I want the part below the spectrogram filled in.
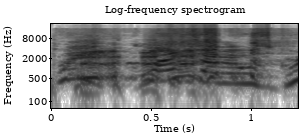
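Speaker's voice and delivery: very high, silly squeak; a high cartoonish imitation of a friend; squeaky mock voice. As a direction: pitch it way up like a cartoon. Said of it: "Moog's like".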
